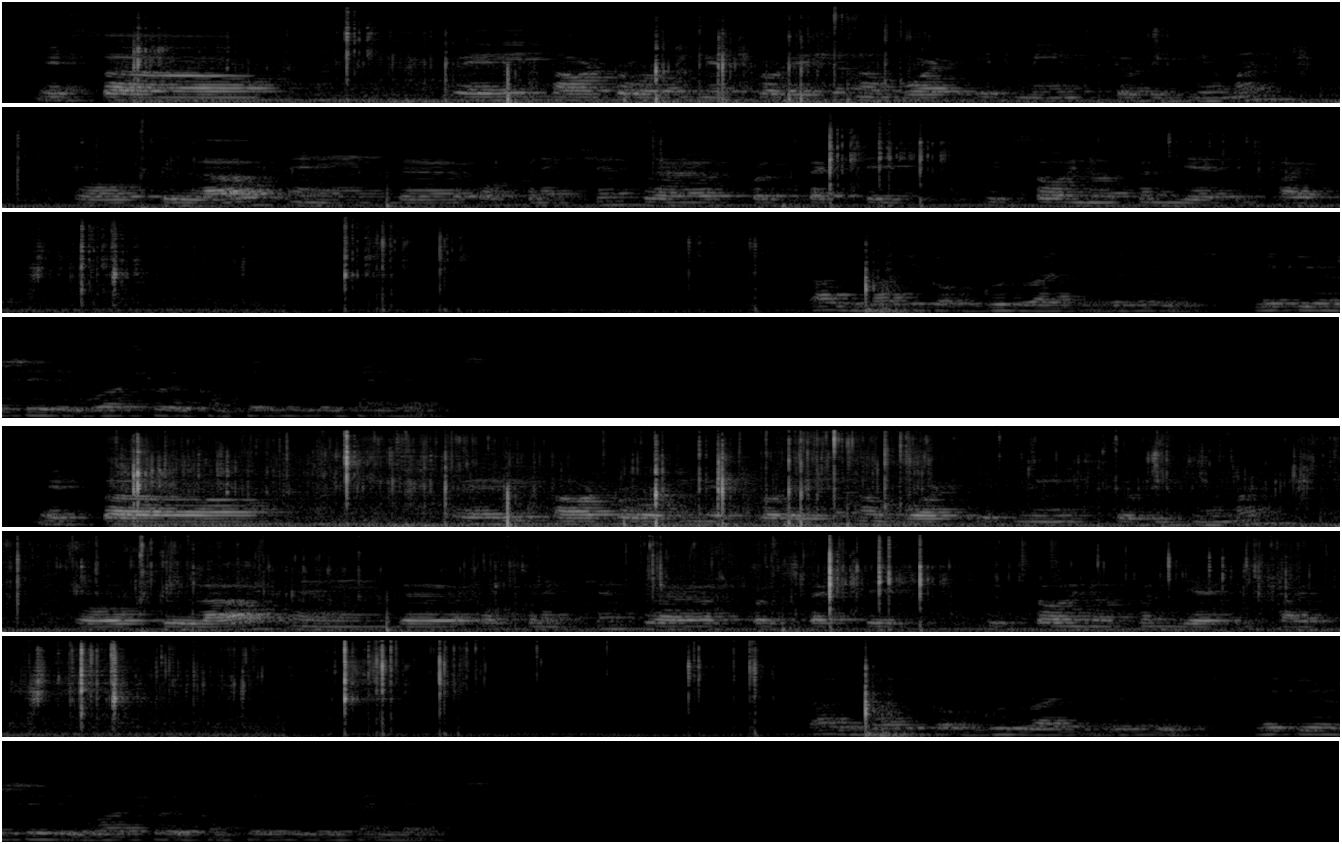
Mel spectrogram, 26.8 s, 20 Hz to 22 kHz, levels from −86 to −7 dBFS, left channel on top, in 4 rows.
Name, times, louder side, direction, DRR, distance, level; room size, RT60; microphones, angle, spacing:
voice 1, 0.1-1.5 2.2-6.6 7.0-11.2 11.6-13.4, right 2 dB, 65° left, -2 dB, 5.0 m, -57 dB
sound 1, 0.5-18.0, right 11 dB, 70° right, 0.9 m, -53 dB
voice 2, 17.4-22.5, equal, 35° left, 1 dB, 6.7 m, -64 dB
19.5 x 18.0 x 3.1 m, 0.37 s
head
